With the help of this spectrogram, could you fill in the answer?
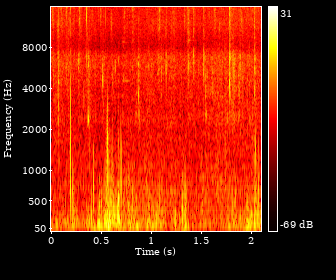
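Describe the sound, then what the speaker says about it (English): Strong wind during a hailstorm, loud gusty buffeting roaring against the microphone in uneven surges, with faint impacts scattered through and no clear speech. "It's getting windy."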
